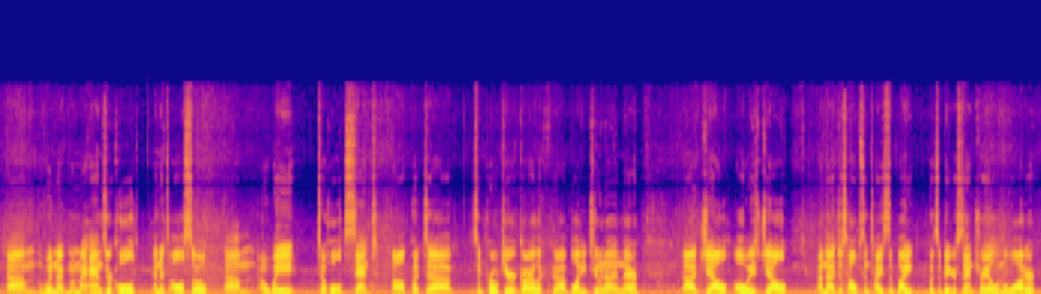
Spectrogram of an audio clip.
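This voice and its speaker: A middle-aged man talks through a how-to tutorial outdoors by a river. His voice sits a little high, and his delivery is plain and practical, with the odd "um" and "uh". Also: moderate pace, fairly bright tone, slight background noise. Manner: plain, practical explaining with fillers. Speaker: fishing guide demonstrating gear.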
